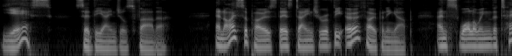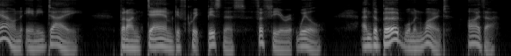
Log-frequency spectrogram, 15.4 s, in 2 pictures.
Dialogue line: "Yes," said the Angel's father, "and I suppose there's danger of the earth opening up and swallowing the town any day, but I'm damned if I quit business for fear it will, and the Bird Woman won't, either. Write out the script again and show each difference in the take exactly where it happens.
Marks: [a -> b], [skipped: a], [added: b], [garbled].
"Yes," said the Angel's father, "and I suppose there's danger of the earth opening up and swallowing the town any day, but I'm damned if [skipped: I] quit business for fear it will, and the Bird Woman won't, either.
